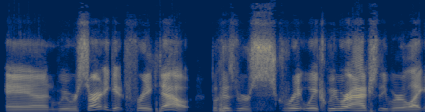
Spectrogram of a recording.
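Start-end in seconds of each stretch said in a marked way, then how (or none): none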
